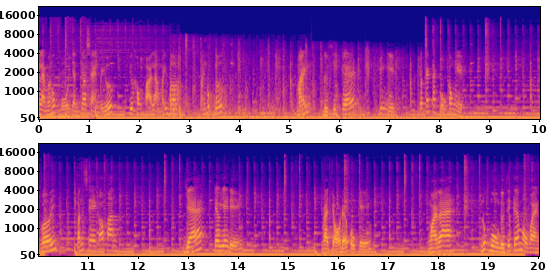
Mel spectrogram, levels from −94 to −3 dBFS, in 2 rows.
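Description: From 2.63 to 7.75 s the sound turns rough and muffled, with everything above 6 kHz gone. This is a call bitrate drop: the bandwidth estimate fell and the encoder was starved of bits, which fits a fall from about 96 kbps to around 7 kbps.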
